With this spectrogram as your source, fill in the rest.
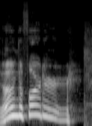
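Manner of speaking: very high, very loud silly squealing voice. Showing the others how the next character, the farter, will sound: farter character voice. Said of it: "He's gonna sound like this".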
